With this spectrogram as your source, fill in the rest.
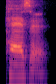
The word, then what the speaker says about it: Käse: Por lo tanto, estas palabras sonarían Mädchen, Käse, Universität.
